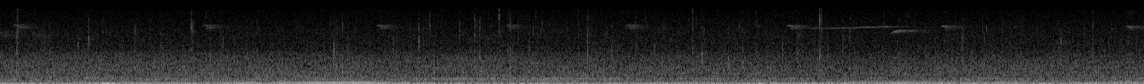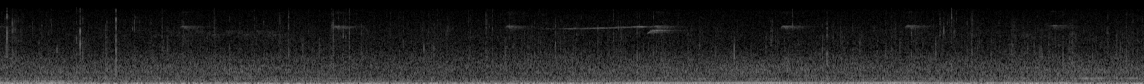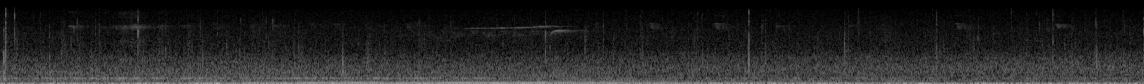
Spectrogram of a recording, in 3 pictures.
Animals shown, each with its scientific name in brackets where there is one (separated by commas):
Red Squirrel (Tamiasciurus hudsonicus), Ovenbird (Seiurus aurocapilla), Black-throated Green Warbler (Setophaga virens)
